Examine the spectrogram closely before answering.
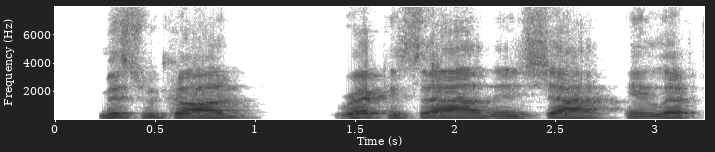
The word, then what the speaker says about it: Richard: bro hey she said it ain't pronounced Richard it's part Ricard that's how she said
